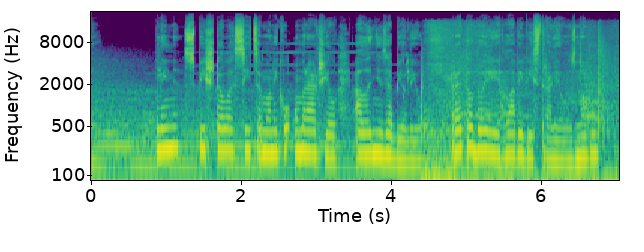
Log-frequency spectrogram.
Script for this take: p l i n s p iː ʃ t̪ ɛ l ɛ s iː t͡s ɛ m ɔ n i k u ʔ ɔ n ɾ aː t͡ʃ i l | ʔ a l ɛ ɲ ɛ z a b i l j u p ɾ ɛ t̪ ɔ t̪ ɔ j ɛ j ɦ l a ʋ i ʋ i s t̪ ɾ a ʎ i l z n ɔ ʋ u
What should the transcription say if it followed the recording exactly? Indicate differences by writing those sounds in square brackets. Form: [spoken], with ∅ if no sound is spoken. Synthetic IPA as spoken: p l i n s p [i] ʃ t̪ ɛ l ɛ s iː t͡s ɛ m ɔ n i k u ʔ ɔ [m] ɾ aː t͡ʃ i l | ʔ a l ɛ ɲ ɛ z a b i l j u p ɾ ɛ t̪ ɔ [d̪] ɔ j ɛ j ɦ l a ʋ i ʋ i s t̪ ɾ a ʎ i l z n ɔ ʋ u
